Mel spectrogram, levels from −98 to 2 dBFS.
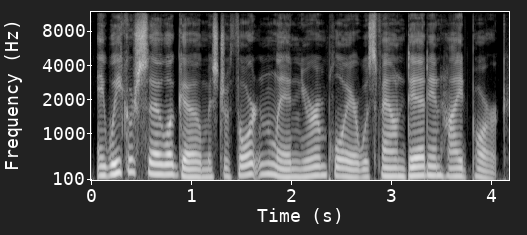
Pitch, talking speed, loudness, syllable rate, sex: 170 Hz, 230 wpm, -18 LUFS, 5.2 syllables/s, female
